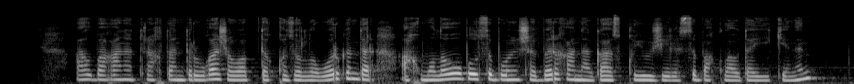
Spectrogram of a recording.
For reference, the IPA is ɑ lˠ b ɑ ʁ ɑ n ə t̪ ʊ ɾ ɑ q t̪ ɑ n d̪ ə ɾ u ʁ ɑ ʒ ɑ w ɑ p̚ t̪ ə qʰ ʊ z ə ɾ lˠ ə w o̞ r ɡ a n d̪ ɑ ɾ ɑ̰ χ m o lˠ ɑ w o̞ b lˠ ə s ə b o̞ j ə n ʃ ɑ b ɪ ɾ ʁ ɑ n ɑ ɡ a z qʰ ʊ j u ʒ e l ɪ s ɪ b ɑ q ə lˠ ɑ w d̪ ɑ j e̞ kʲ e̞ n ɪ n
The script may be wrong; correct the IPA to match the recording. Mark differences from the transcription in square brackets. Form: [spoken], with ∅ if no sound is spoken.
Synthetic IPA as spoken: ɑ lˠ b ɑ ʁ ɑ n ə [t̪ʰ] ʊ ɾ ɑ q t̪ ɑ n d̪ ə ɾ u ʁ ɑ ʒ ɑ w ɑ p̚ t̪ ə qʰ ʊ z ə ɾ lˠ ə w o̞ r ɡ a n d̪ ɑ ɾ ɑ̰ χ m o lˠ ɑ w o̞ b lˠ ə s ə b o̞ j ə n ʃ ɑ b ɪ ɾ ʁ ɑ n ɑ ɡ a z qʰ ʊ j u ʒ e l ɪ s ɪ b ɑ q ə lˠ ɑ w d̪ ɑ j e̞ kʲ e̞ n ɪ n

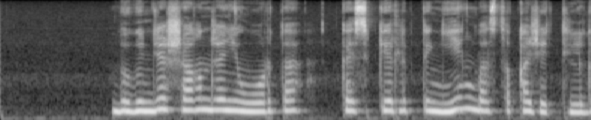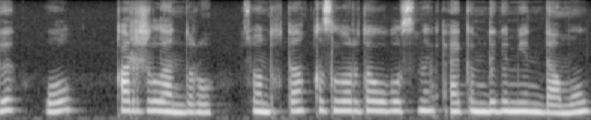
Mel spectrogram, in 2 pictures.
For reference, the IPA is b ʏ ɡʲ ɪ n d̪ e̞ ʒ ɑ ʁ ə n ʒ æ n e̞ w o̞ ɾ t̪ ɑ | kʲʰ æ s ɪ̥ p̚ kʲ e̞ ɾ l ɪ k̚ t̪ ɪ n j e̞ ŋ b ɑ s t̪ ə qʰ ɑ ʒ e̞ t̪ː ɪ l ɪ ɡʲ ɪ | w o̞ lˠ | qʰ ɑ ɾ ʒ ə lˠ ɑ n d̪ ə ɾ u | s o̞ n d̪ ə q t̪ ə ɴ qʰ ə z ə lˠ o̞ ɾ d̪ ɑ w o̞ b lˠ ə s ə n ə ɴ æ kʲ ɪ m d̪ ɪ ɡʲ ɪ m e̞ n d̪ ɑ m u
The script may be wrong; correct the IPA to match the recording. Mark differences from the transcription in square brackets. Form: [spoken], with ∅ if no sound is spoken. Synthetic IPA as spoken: b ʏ ɡʲ ɪ n d̪ e̞ [ʃ] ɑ ʁ ə n ʒ æ n e̞ w o̞ ɾ t̪ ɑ | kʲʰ æ s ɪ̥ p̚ kʲ e̞ ɾ l ɪ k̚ t̪ ɪ [ŋ] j e̞ ŋ b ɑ s t̪ ə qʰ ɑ ʒ e̞ t̪ː ɪ l ɪ ɡʲ ɪ | w o̞ lˠ | qʰ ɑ ɾ ʒ ə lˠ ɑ n d̪ ə ɾ u | s o̞ n d̪ ə q t̪ [ɑ] ɴ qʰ ə z ə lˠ o̞ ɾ d̪ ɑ w o̞ b lˠ ə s ə n ə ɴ æ kʲ ɪ m d̪ ɪ ɡʲ ɪ m e̞ n d̪ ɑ m u

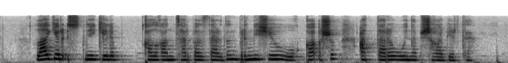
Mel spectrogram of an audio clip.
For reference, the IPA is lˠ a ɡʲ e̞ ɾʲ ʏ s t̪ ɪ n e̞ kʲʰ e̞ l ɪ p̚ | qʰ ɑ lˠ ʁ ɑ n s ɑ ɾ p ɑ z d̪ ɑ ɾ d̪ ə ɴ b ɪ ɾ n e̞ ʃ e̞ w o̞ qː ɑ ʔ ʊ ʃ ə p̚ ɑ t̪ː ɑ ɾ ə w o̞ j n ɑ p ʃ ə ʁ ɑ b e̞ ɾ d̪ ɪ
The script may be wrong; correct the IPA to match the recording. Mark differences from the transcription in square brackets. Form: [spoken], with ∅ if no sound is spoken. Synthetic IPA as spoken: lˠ a ɡʲ e̞ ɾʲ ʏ s t̪ ɪ n e̞ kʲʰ e̞ l ɪ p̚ | qʰ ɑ lˠ ʁ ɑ n s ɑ ɾ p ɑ z d̪ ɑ ɾ d̪ ə ɴ b ɪ ɾ n e̞ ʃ e̞ w o̞ qː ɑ ʔ ʊ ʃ ə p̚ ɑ t̪ː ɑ ɾ ə w o̞ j n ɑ p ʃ ə ʁ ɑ b e̞ ɾ d̪ ɪ

